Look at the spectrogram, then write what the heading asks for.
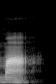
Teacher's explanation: মা এটা উচ্চারণের সময় দেখবে যে বাতাসটা নাকের মাধ্যমেও বের হয়ে আসছে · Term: নাসিক্য ব্যঞ্জন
